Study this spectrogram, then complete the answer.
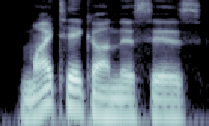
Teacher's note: try connecting the words take and on, so it sounds like one word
